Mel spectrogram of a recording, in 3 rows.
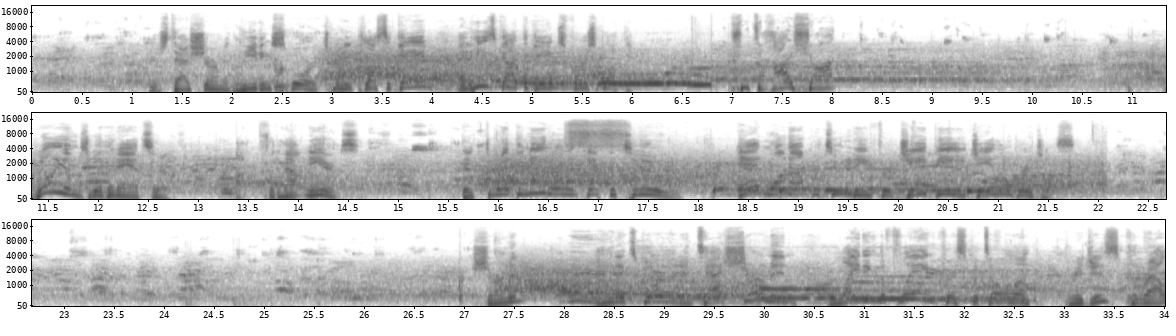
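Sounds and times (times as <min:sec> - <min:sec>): sneaker squeaks: 0:00.0 - 0:01.4, 0:02.2 - 0:03.0, 0:08.3 - 0:11.5, 0:14.6 - 0:16.0, 0:22.1 - 0:27.1
arena crowd noise: 0:00.0 - 0:34.0.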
